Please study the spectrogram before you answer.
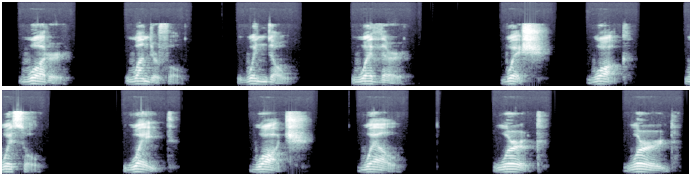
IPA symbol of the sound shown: w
